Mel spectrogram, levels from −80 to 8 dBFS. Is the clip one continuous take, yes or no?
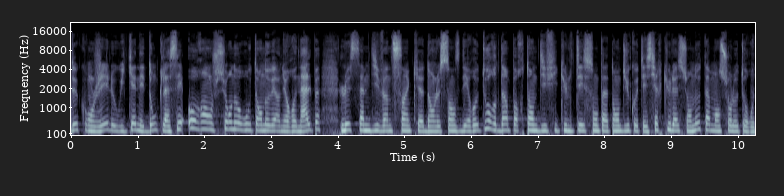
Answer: yes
